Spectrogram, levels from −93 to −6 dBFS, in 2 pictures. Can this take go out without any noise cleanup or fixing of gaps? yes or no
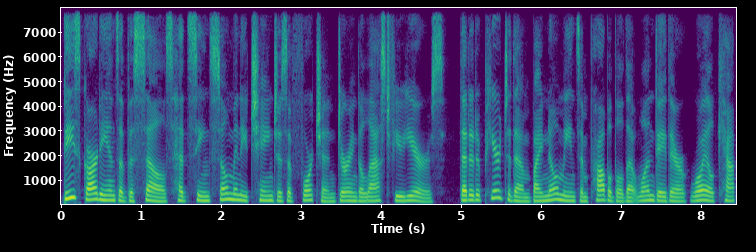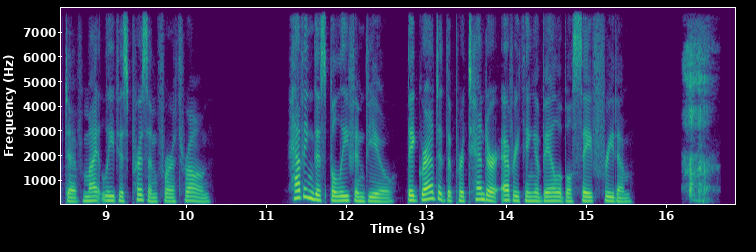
no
